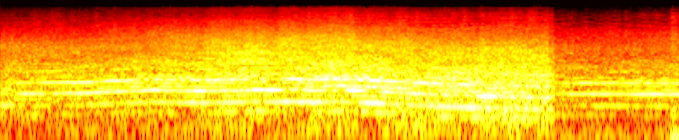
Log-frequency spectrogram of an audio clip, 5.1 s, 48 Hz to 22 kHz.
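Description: Engines of 360 winged sprint cars racing on dirt in a racing video game, a steady layered roar of several cars droning together, one pitch dropping briefly near the end.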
